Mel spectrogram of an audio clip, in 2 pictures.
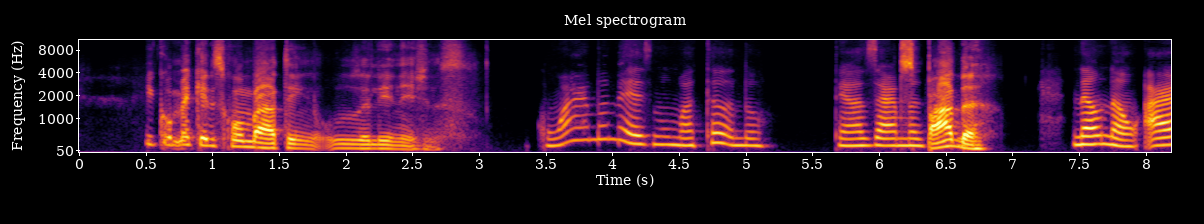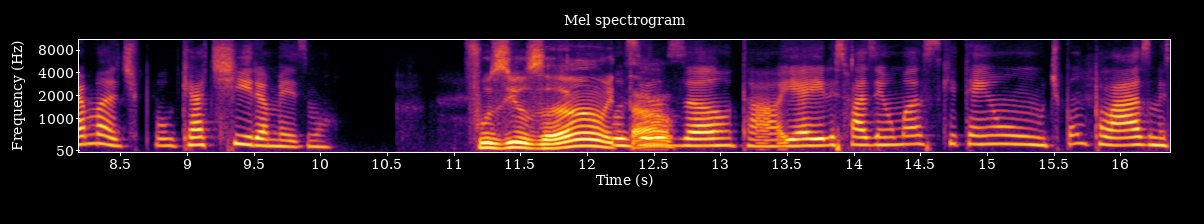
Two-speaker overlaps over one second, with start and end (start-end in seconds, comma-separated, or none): none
